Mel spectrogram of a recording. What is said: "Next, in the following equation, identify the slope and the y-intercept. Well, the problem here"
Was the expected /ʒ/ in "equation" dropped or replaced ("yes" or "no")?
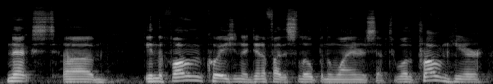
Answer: no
